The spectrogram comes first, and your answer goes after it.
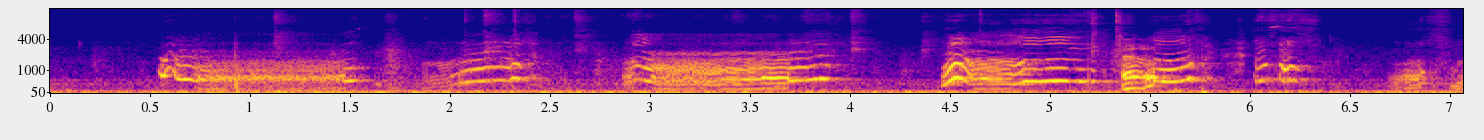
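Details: A Shih Tzu cries for a cat in long, wavering, howl-like whines that bend up and down in pitch. Short yelping notes come between the longer cries, with a low hum in the background.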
